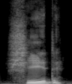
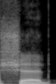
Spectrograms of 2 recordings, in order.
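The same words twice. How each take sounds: First: "Sheed" with the vowel raised to a long ee; high, questioning "Sheed", mimicking a New Zealand vowel; Rose Matafeo's shed. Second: Said in the usual way. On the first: Podcaster quoting how a comedian says shed, mimicked "Sheed". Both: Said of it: "the way she says shed".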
